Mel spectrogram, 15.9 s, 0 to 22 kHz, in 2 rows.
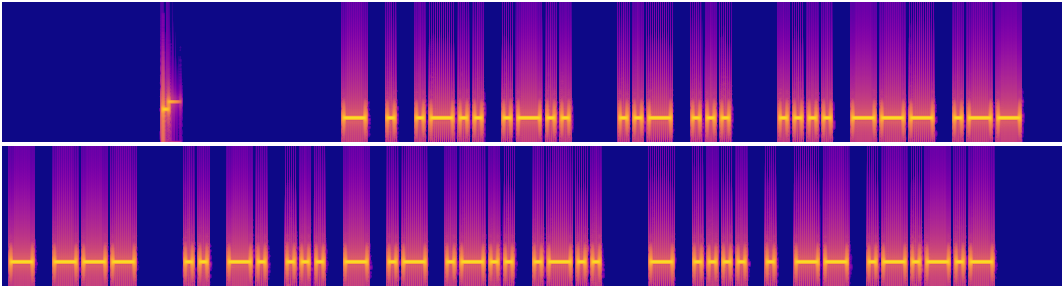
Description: Morse code, heard as a keyed tone, about 22 wpm, 700 Hz. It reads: TELL US HOW TO INSTALL THEM.
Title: Sentences from Top 1600 Words 22wpm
